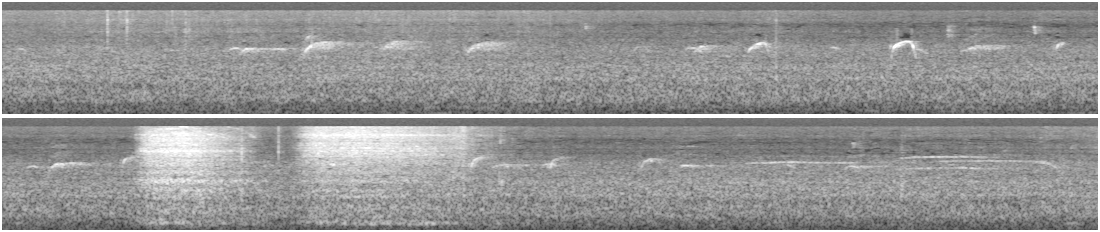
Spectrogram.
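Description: Faint outdoor quiet with a bird chirping repeatedly in short high notes, and two brief rustles a little past the middle.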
